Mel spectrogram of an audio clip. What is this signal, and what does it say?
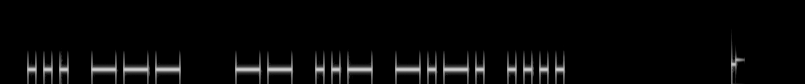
Morse code, heard as a keyed tone, about 15 wpm, 700 Hz. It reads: SO MUCH
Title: Sets of 4 Words 15wpm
